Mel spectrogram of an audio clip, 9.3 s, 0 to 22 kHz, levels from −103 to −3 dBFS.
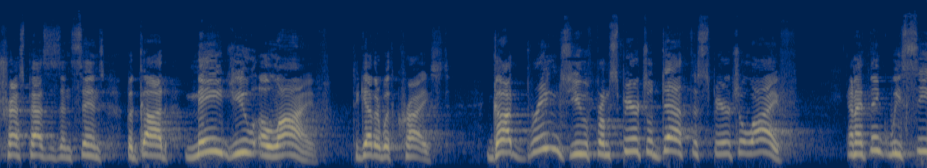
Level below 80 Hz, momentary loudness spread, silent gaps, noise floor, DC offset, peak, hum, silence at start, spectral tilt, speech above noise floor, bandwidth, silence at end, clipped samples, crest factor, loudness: under -90 dBFS; 10 LU; none; -77 dBFS; under 0.1%; -26 dBFS; none; 0 s; -5.5 dB/octave; 34 dB; 14 kHz; 0 s; under 0.1%; 18 dB; -43 LUFS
